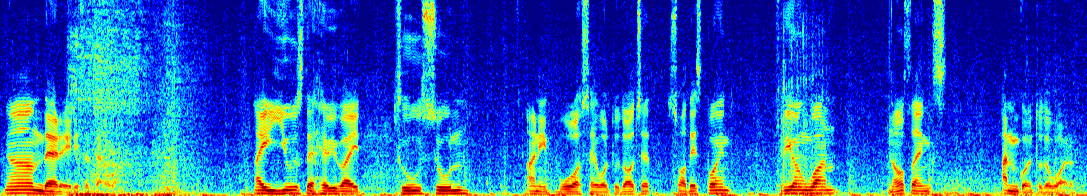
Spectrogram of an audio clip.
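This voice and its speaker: A man giving casual gameplay commentary as a recap, talking in short clipped phrases with pauses. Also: on the low side, noisy background. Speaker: gaming video creator.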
